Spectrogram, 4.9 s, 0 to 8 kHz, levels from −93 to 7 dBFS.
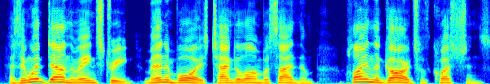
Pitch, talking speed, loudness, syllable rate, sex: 175 Hz, 230 wpm, -17 LUFS, 5.5 syllables/s, male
